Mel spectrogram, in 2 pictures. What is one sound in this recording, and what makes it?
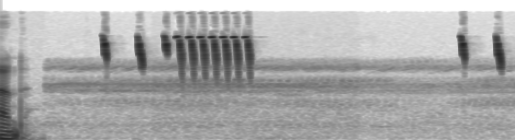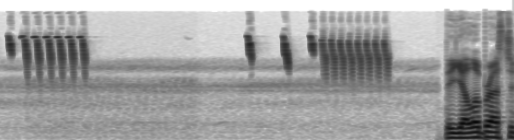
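A sedge wren sings a dry, chattering trill.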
